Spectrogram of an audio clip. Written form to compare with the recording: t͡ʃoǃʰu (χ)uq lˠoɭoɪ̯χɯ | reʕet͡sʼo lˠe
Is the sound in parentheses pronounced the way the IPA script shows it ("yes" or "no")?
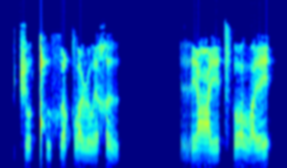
no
